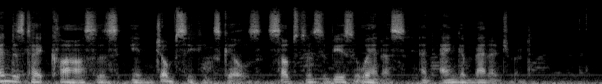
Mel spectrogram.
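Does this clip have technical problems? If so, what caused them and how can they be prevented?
No, nothing in this speech recording points to a technical fault, so there is no cause to trace and nothing to prevent.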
